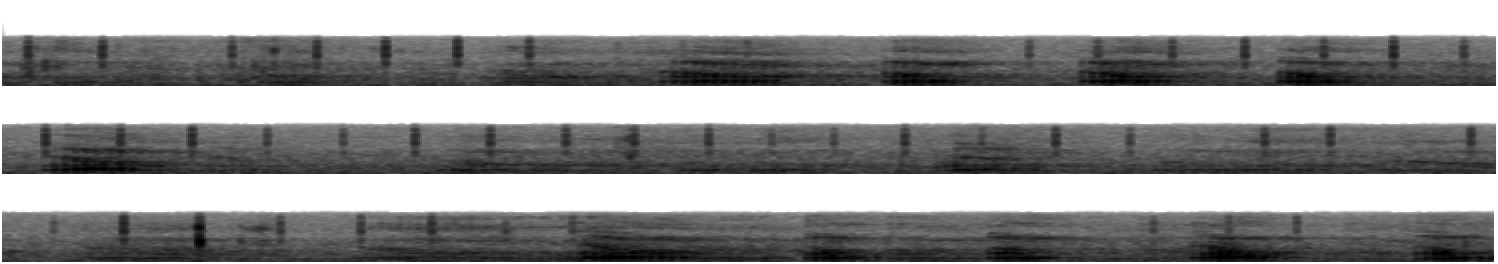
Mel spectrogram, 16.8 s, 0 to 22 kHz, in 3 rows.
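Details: Male deer rutting in the dunes during mating season on October 11, 2008, give hoarse, throaty barks and grunts in short runs about once a second, with brief pauses between bouts. Faint clicks and rustles sit beneath.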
